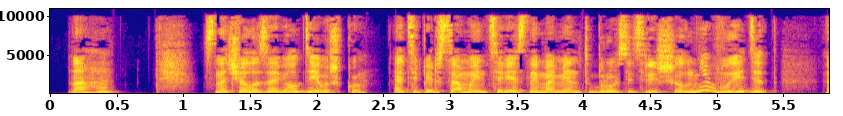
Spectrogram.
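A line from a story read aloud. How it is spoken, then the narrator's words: Laughing. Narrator (Russian): рассмеялась Ольга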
